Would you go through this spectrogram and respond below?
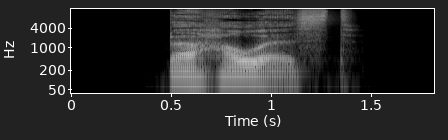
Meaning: second-person singular subjunctive I of behauen
- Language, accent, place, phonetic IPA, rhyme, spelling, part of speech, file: German, Germany, Berlin, [bəˈhaʊ̯əst], -aʊ̯əst, behauest, verb, De-behauest.ogg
